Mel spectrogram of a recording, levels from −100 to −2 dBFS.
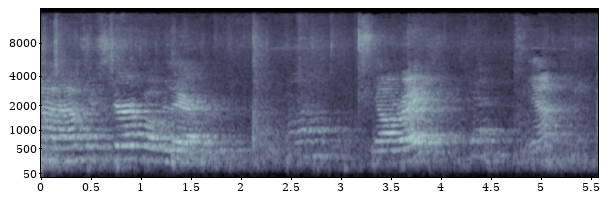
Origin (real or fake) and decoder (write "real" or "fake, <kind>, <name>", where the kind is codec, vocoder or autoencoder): real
